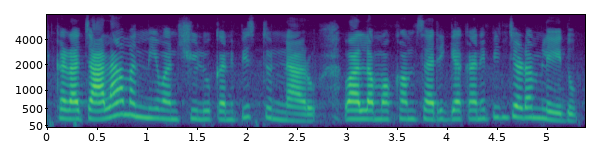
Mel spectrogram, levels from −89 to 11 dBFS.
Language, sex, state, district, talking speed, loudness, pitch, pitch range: Telugu, female, Telangana, Hyderabad, 100 wpm, -21 LUFS, 230 Hz, 220-255 Hz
